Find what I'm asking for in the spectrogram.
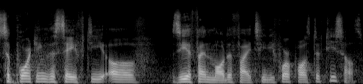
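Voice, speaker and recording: A man's voice at a medium pitch, with ordinary pitch variation. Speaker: scientist lecturer. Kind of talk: lecture. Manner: fast; halting, repeats words.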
